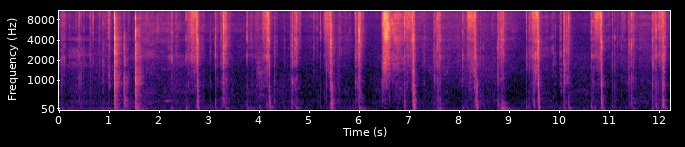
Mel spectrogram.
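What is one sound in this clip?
Trading cards swish and slap as they are flipped one after another, close by.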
